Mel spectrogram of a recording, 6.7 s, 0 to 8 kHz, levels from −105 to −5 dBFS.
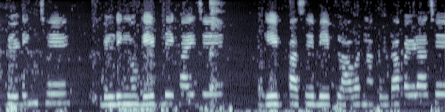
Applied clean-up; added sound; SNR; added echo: classical method spectral subtraction.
